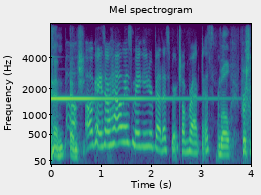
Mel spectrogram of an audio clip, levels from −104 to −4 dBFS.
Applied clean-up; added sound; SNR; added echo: none; Wind chime; 0 dB; none.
